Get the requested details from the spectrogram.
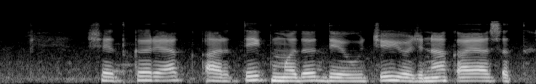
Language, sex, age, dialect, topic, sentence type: Marathi, female, 18-24, Southern Konkan, agriculture, question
